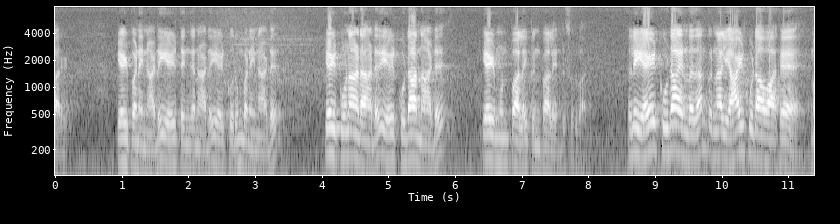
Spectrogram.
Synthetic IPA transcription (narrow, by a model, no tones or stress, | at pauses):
aːɾɣɐ̰ɭ | eːɻpɐɳɐɪnaːɽɯeːɻt̪ɛŋɡɐnaːɽɯeːɻkʊɾɯmbɐɳɐɪna̰ːɽɯ | eːɻkʊɳaːnaːɽɯeːɻkʊɽaːnaːɽɯ | eːɻmʊnpaːlɐɪpɪnpaːlɛndrɯsɔ̰lʋa̰ːɾɣɐɭ | ɐðɪleːɛːɻkʊɽaːɛnbɐðɯt̪aːnpɪnːaːljaːɻkʊɽaːʋaːɣɐm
